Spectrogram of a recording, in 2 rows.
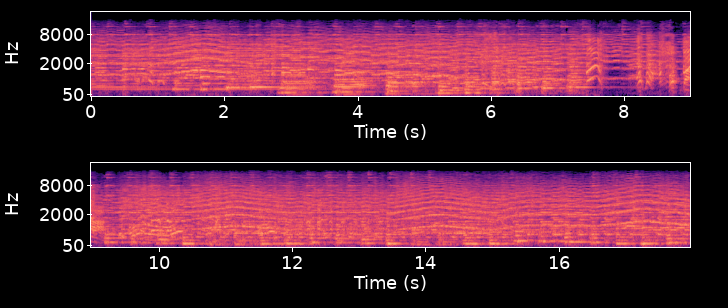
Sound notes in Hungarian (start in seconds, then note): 6.8 Carolyne nevetve sikkant; 10.7 nevetés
